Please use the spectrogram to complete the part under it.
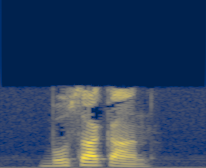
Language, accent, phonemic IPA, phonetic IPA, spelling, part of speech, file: Armenian, Eastern Armenian, /busɑˈkɑn/, [busɑkɑ́n], բուսական, adjective, Hy-բուսական.ogg
- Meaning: vegetable; plant; vegetative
